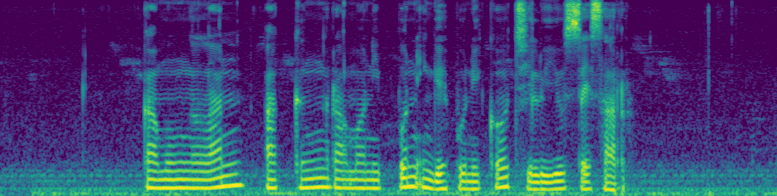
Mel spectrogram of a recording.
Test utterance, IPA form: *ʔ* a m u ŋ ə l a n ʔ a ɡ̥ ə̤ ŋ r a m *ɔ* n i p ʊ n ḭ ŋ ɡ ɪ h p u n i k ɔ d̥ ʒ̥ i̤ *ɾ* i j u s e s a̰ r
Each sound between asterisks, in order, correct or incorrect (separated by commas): incorrect, correct, incorrect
